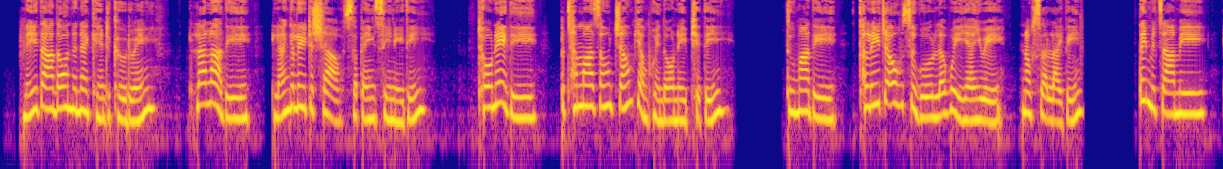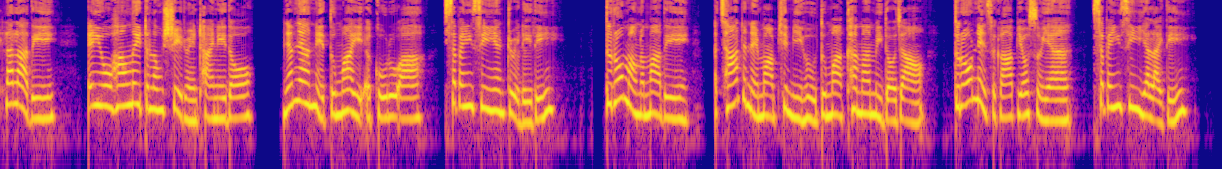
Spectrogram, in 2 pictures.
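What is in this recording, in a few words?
female Burmese Narration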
